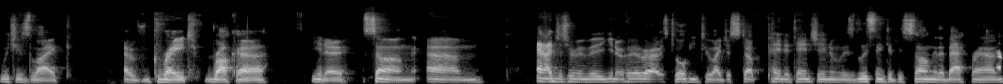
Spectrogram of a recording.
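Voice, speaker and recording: In a very clean recording with a silent background, a man speaks at a moderate pace. His medium-pitched voice is monotone, with flat intonation. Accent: Australian. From Australia. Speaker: musician. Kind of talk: casual interview chat.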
